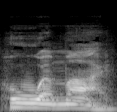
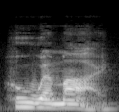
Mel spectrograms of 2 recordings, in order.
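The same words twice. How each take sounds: The two takes are said the same way.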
